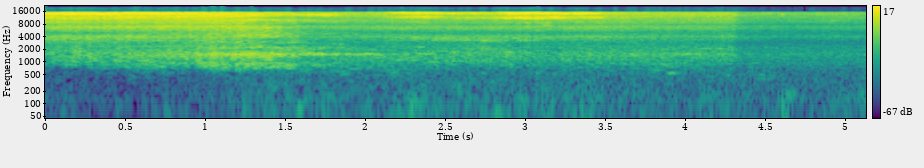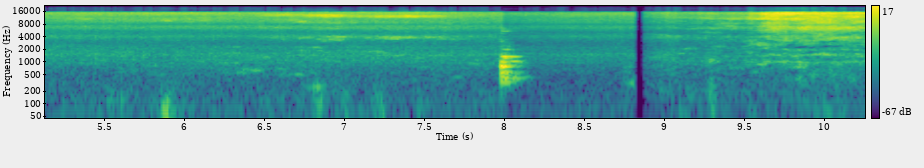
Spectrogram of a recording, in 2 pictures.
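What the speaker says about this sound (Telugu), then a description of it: "ఈ ఆకుని కాస్త మగ్గేంత వరకు ఫ్రై చేసుకుందాం." Chopped fenugreek leaves sizzle and fry in a hot pan with shallot pieces, a loud steady hiss that eases slightly, broken by a sharp stir and clank of the pan.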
